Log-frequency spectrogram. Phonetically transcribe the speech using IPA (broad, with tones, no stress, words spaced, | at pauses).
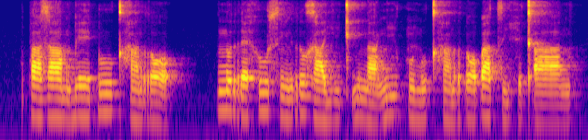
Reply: pa˨zaː˨m ɡ͡beː˨ k͡puː˦kʰã˨rɔ˨ | nʊ˦rɛ˨hu˦sĩ˨ rʊ˦ɣa˨ ji˨kʼi˦na˨ ŋiː˦kʷĩ˨mu˦ kʰã˨rɗɔ˨ɓa˦ t͡si˨hɪ˦kʼaː˦n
